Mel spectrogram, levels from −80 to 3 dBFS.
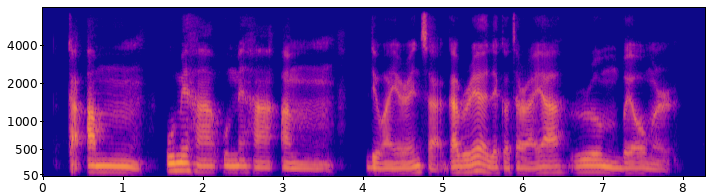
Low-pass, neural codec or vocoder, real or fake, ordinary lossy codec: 7.2 kHz; codec, 24 kHz, 0.5 kbps, DualCodec; fake; none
